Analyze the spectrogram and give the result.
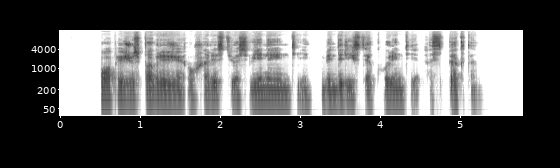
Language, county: Lithuanian, Alytus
